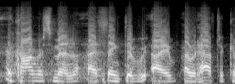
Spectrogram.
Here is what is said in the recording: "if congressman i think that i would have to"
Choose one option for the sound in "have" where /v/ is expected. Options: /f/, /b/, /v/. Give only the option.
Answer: /f/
